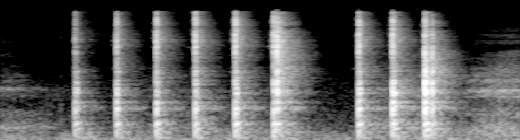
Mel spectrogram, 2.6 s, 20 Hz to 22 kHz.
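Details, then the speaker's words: Yamaha XL800/GP800 waverunner top-end rebuild, cylinder dowel pin tapped in with pliers: eight sharp metallic taps, the last ones ringing brighter and more solid as the dowel pin seats fully. "it uh has a more solid ring to the sound."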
